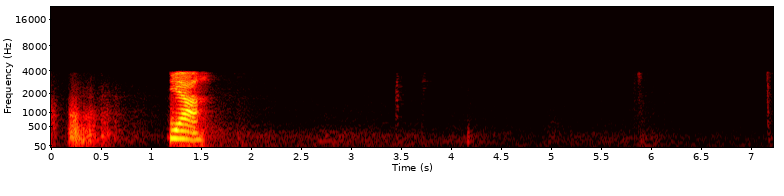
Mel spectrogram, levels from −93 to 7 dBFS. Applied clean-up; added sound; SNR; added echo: neural mask model RNNoise.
